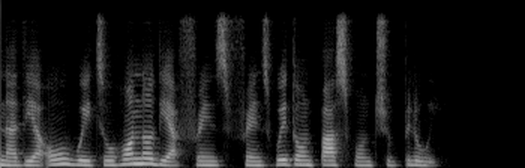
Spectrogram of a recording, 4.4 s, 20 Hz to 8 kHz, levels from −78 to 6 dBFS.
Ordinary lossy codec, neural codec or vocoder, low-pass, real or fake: none; codec, 16 kHz, 0.2 kbps, FocalCodec; 7.2 kHz; fake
